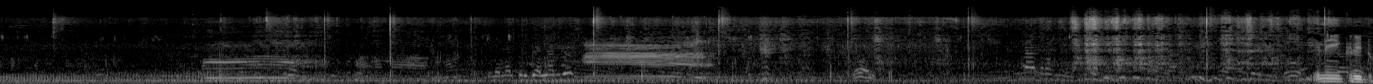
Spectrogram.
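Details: Cattle at a karapan sapi (bull racing) training session with the Kalajengking, Griduh Onggu and Baong 99 teams. Two drawn-out harmonic moos, near two and six seconds, rise over human chatter and steady outdoor background noise.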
